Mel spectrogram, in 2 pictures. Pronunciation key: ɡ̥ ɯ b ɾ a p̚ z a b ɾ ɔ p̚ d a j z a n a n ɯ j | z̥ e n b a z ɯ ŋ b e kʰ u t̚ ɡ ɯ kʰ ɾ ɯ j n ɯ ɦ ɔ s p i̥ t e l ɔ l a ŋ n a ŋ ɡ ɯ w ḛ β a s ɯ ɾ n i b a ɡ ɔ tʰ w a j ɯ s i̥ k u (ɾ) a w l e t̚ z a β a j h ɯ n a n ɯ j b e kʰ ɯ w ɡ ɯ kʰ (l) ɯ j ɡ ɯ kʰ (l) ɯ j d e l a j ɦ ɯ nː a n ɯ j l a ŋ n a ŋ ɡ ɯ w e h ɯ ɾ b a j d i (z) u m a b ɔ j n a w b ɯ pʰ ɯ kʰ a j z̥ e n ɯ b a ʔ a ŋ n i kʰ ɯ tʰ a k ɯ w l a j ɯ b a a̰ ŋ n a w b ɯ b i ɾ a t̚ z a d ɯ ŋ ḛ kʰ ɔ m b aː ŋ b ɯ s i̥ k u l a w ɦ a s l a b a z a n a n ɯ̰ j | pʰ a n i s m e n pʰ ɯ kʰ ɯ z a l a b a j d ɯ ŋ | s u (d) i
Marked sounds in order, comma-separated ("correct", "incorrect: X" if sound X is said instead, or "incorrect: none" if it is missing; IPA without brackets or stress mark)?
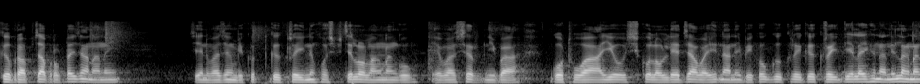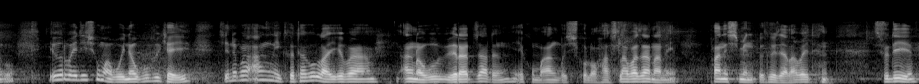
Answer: incorrect: l, incorrect: ɾ, incorrect: ɾ, incorrect: s, correct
